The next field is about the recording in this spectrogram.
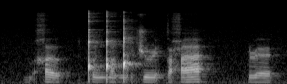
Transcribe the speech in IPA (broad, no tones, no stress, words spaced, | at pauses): ɡʷɛ̰χɤ | ǃoŋ͡ǃɔŋ͡ǃa̰t͡ʃu ɭɛ̰ɡɒħa | ɭœ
